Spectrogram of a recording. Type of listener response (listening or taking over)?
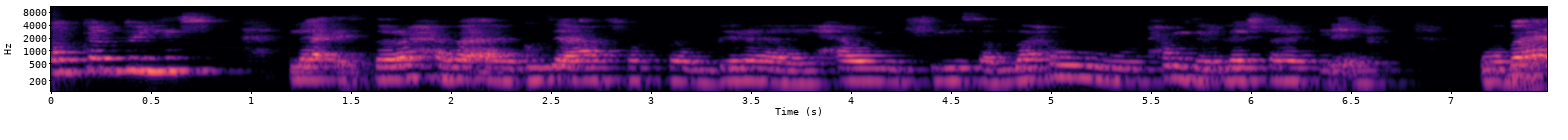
listening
